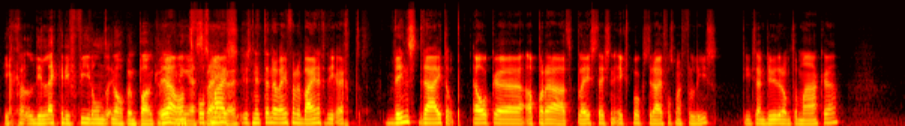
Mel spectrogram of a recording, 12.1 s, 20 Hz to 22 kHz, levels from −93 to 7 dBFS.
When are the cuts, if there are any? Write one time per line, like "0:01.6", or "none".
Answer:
0:01.5
0:04.4
0:06.2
